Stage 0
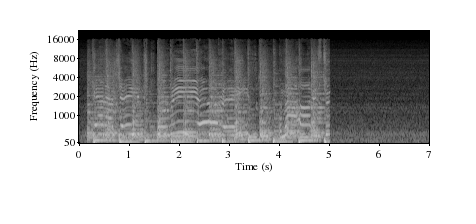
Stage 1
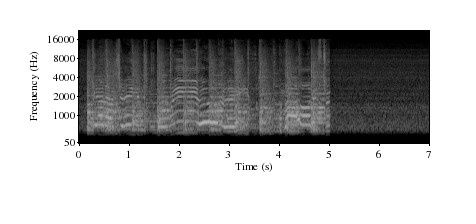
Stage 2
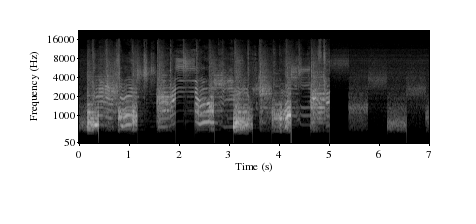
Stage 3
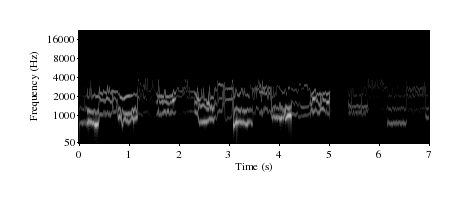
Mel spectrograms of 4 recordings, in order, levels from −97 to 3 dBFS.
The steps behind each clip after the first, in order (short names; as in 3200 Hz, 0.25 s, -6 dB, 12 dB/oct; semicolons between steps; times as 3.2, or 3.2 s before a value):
compressor 4:1, threshold -28 dBFS, peak gain reduction 8.5 dB; dynamic EQ 1000 Hz, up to +7 dB, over -49 dBFS, Q 1.6; steep high-pass 490 Hz 72 dB/oct; gain -3.5 dB
stepped high-pass 2.6 Hz 690–6500 Hz; gain -3 dB
sine-wave speech; gain -3 dB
